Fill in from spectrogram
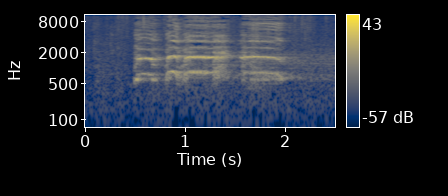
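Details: Captive yellow hybrid red junglefowl crowing loudly: an abrupt hoarse first syllable, a longer strained middle section, then a steady final phrase that trails off, with little else heard.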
